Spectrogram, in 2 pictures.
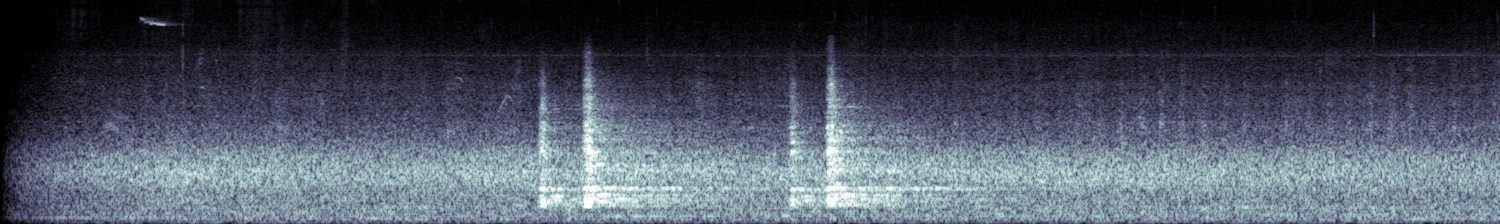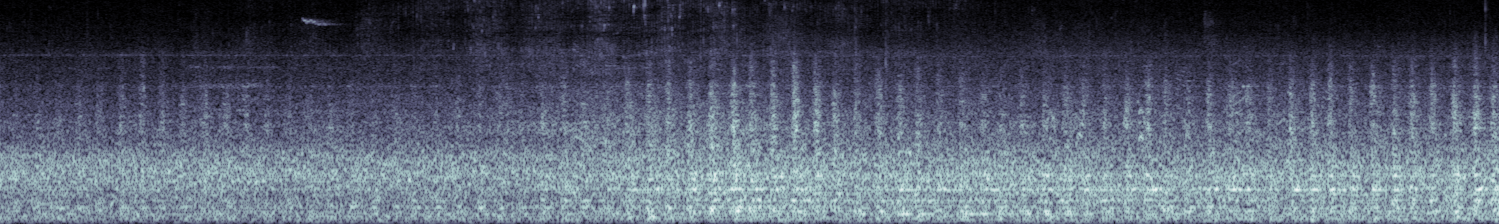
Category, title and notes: Sound effects > Other mechanisms, engines, machines
A historic steam train chugs by slowly pulling some holiday tourists. A couple of short toots of the whistle as it heads off into the distance.
train, railroad, steam-train, locomotive, steam, historic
